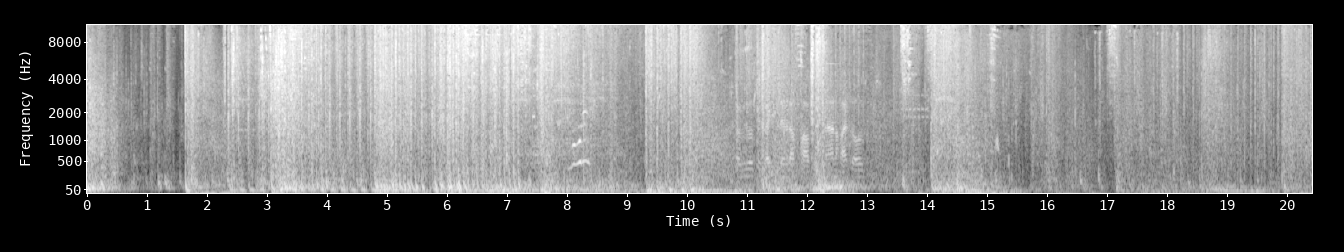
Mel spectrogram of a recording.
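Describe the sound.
Gunfire in the Fortnite video game: many rapid shots fired in dense, overlapping bursts, with loud volleys continuing almost without pause throughout.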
